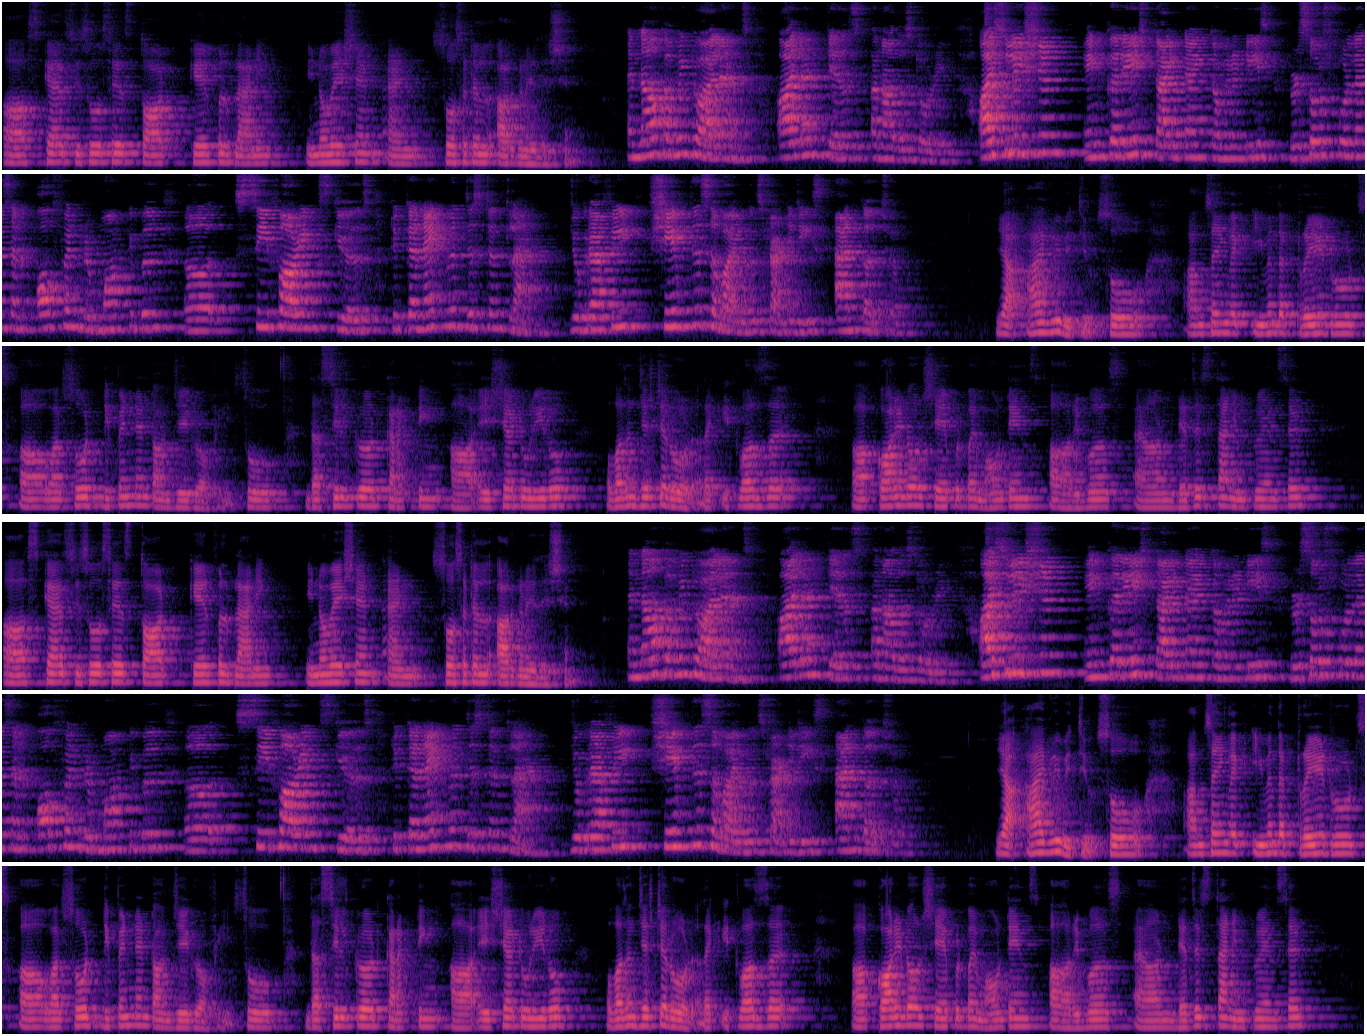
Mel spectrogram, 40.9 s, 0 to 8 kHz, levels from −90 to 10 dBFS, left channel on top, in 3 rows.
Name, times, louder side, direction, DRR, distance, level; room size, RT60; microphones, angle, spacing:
voice 1, 0.0-2.7 3.0-5.7 23.6-30.0 30.3-32.9 33.3-35.1 35.8-40.3, right 3 dB, 25° right, 7 dB, 0.4 m, -35 dB
voice 2, 6.2-7.5 7.7-9.4 9.8-15.2 15.4-19.0 19.3-22.6, left 1 dB, 55° left, -4 dB, 2.9 m, -36 dB
9.6 x 7.2 x 3.5 m, 0.82 s
head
